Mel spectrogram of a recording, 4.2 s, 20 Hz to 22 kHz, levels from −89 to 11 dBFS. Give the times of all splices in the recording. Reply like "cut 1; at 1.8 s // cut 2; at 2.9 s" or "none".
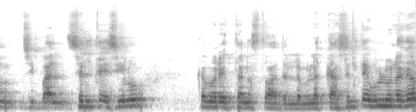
none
